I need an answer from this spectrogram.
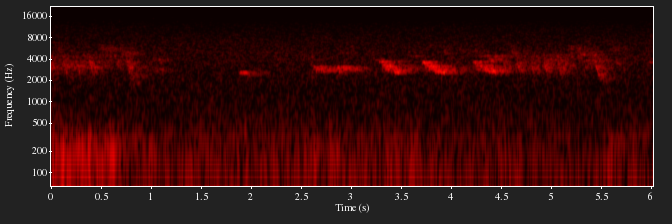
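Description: A small bird singing a short phrase: one brief high note, then a quick run of four or five falling whistled notes, over a steady low outdoor rumble.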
